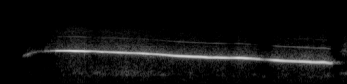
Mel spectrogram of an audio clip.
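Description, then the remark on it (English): A single long, steady whistle that starts high and slowly glides downward in pitch for about three seconds, mimicking the sound of a falling bomb. Clear, with no talking over it. “we used to try and make it sound like a bomb coming down.”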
